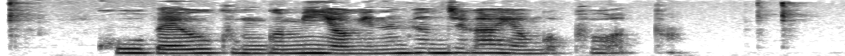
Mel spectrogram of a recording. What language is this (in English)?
Korean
